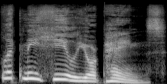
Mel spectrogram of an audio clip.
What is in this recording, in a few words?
loading, en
